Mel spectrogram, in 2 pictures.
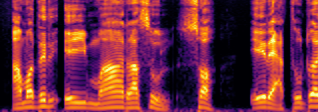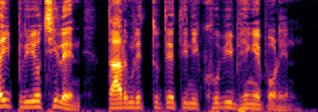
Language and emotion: Bengali, neutral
